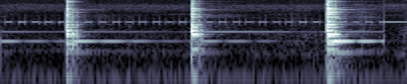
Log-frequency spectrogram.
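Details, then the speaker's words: Laser receiver on the rod while setting screed pipe for a retaining wall base: fast beeping means high, slow means low; steady high-pitched tone with three sharp hand-tamp thumps about once a second as the pipe is tamped down to grade. "slow is low fast is high with a laser you can hear it beeping High"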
